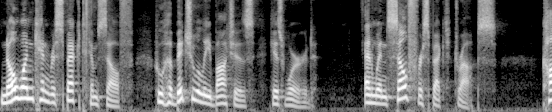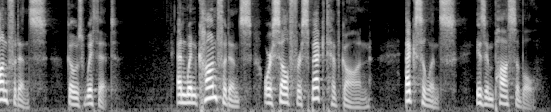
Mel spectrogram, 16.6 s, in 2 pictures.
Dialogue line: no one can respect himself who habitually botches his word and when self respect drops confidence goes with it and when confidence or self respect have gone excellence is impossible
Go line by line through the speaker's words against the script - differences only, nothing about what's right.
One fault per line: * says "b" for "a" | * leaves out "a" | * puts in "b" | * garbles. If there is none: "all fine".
all fine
